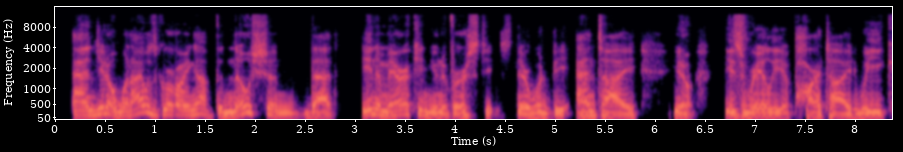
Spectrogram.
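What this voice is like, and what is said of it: American English accent. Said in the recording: “when I was younger, I lived in the United States. This is, of course, obvious from my accent.”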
